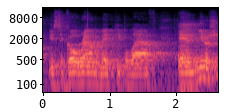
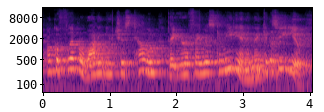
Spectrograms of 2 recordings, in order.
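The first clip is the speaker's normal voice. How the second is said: niece voice; 10 semitones higher, 3 dB quieter than usual. Retold or imitated. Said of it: "my niece said".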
